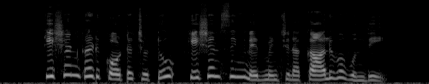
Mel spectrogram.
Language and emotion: Telugu, neutral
